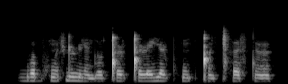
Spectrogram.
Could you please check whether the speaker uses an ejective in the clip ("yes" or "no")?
no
